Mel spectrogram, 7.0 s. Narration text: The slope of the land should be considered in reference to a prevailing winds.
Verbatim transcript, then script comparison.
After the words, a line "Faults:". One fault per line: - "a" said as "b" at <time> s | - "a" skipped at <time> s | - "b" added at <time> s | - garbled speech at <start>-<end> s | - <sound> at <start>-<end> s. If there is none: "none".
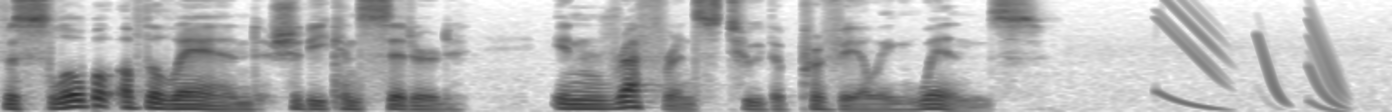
The slope of the land should be considered in reference to the prevailing winds.
Faults:
- "a" said as "the" at 3.8 s
- chirp at 5.8-6.8 s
